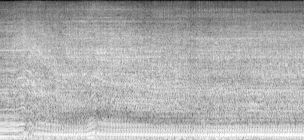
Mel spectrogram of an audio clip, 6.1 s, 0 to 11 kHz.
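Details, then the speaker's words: 2012 Honda HHT35s trimmer with a 35cc four-stroke on Pennzoil 10W30, cold started on choke after about three primes; catches, revs briefly, then holds a steady, even buzzing idle like a minibike, with no misses or rattles. "it runs great and uh it's so quiet and it sounds like a minibike at idle and it's very powerful"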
